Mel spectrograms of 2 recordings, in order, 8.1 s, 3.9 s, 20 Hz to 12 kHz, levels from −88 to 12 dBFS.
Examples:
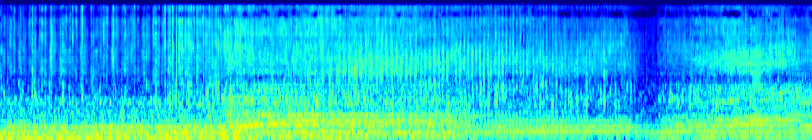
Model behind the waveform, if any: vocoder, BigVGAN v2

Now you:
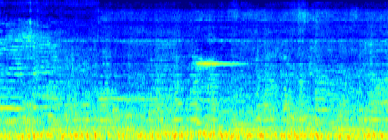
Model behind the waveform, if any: codec, SNAC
